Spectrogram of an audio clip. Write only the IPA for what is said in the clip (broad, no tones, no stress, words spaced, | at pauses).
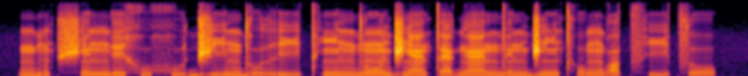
mbũt͡ʃʃẽŋexu xud͡ʒindu ritʰĩ ndõd͡ʒæ̃ tæɡæ̃ndẽ nd͡ʒĩtʰo ŋɡɒt͡sʰit͡so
